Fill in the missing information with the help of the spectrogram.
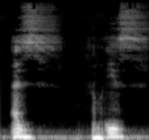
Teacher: Sofir yaitu sifat yang dimiliki oleh huruf sod, sin sama zai. 3 huruf ini memiliki sifat sofir. Jadi ada suara desis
